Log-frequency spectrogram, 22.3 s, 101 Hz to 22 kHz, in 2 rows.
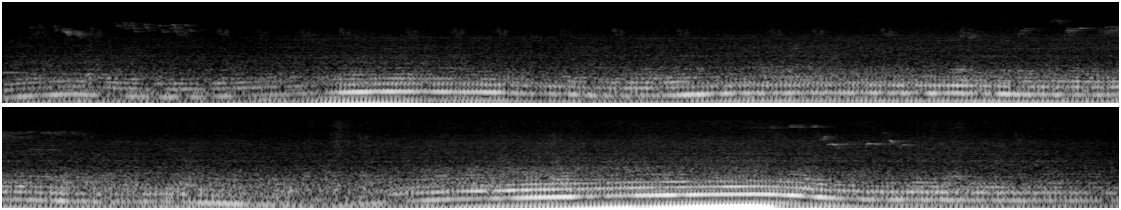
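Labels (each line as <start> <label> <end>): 0.0 A grass cutter's sound rises and falls in volume. 22.3
0.0 Birds chirp occasionally in the distance. 22.3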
